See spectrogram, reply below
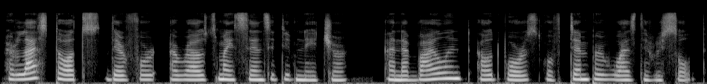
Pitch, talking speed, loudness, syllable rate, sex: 220 Hz, 145 wpm, -18 LUFS, 5.0 syllables/s, female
